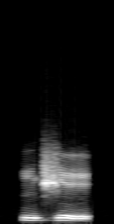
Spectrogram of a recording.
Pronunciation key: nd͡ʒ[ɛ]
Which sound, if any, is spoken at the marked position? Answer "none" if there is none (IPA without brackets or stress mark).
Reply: e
